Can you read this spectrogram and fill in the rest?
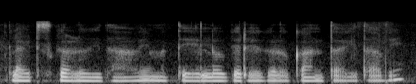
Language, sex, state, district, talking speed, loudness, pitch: Kannada, male, Karnataka, Koppal, 100 wpm, -18 LUFS, 165 Hz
